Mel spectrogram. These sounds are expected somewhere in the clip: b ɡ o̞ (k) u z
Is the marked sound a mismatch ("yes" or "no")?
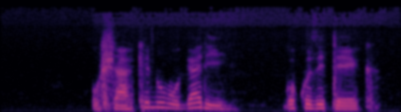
no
